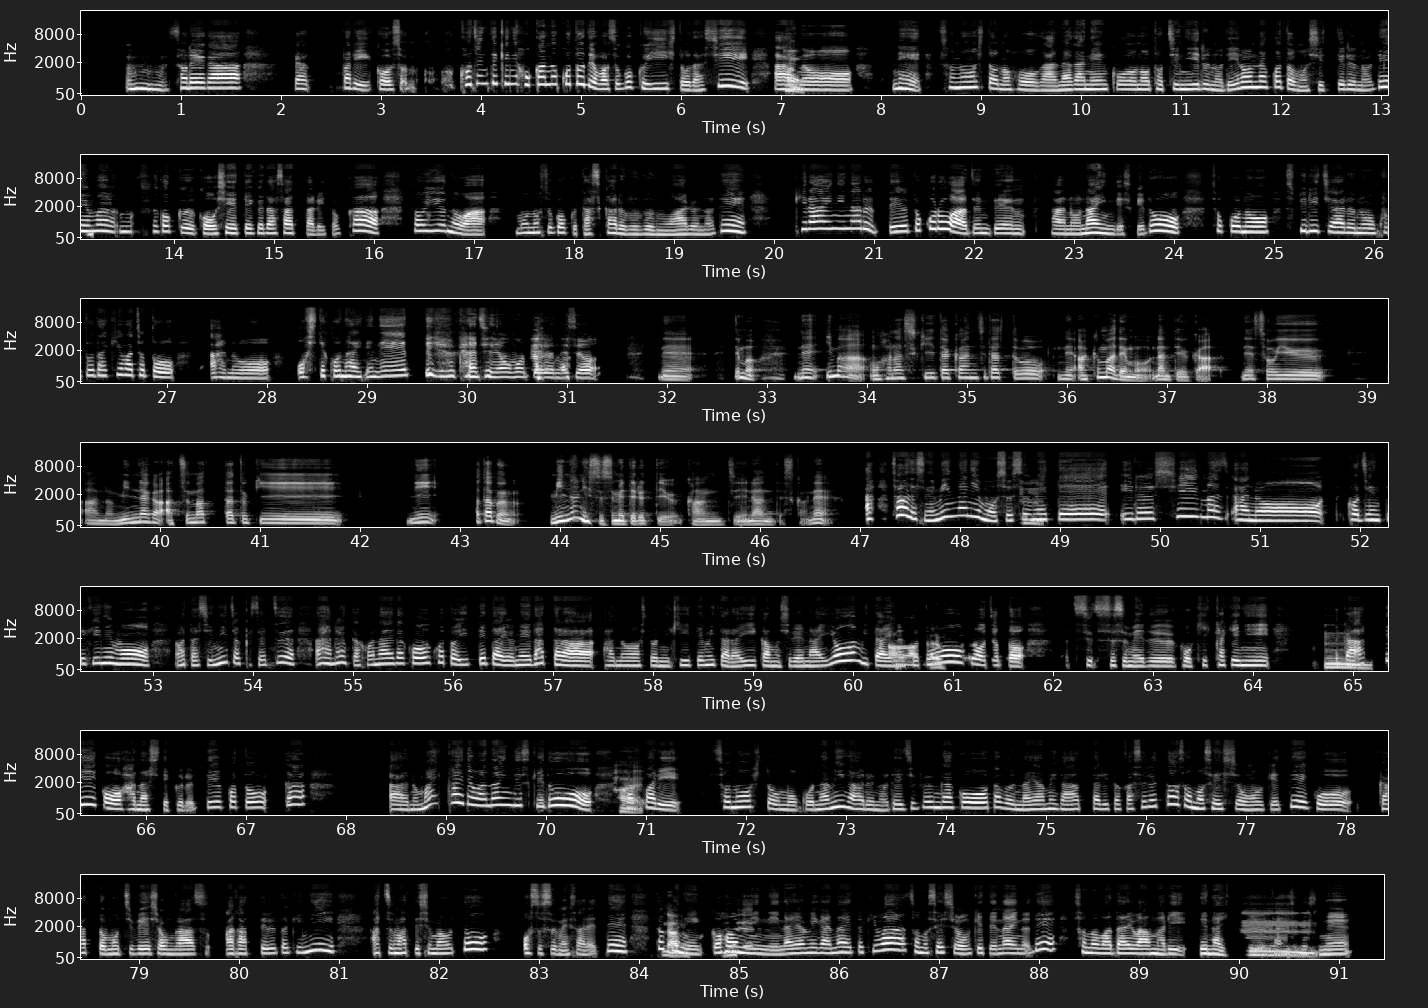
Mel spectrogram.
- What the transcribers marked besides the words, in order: other background noise; other noise; laugh
- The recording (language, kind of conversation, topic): Japanese, advice, 友人の行動が個人的な境界を越えていると感じたとき、どうすればよいですか？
